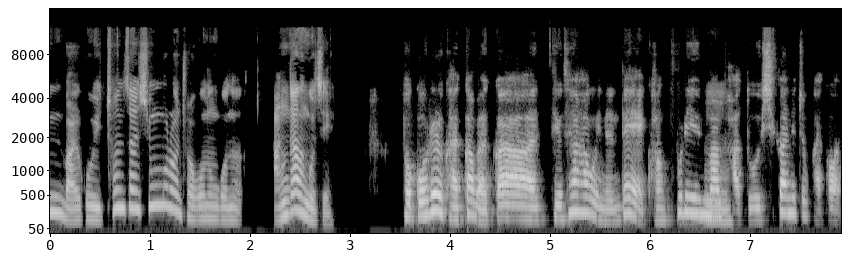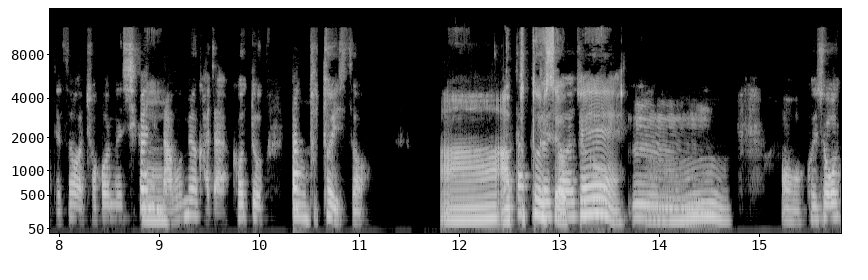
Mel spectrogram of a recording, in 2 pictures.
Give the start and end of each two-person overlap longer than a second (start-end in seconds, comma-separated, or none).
12.4-14.6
